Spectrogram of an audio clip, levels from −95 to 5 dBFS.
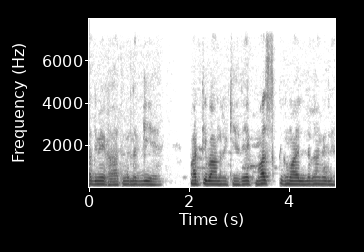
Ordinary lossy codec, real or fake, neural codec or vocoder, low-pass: none; real; none; 7.2 kHz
